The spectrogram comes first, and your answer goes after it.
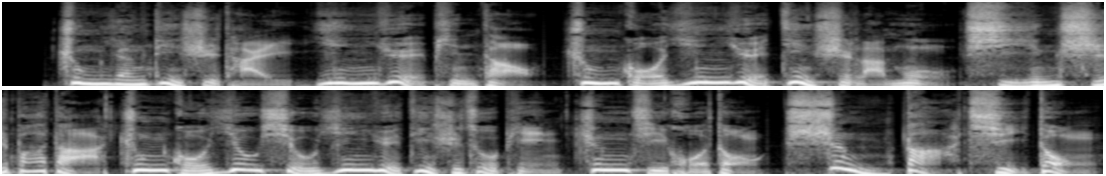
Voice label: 男声 广告; 中国音乐电视

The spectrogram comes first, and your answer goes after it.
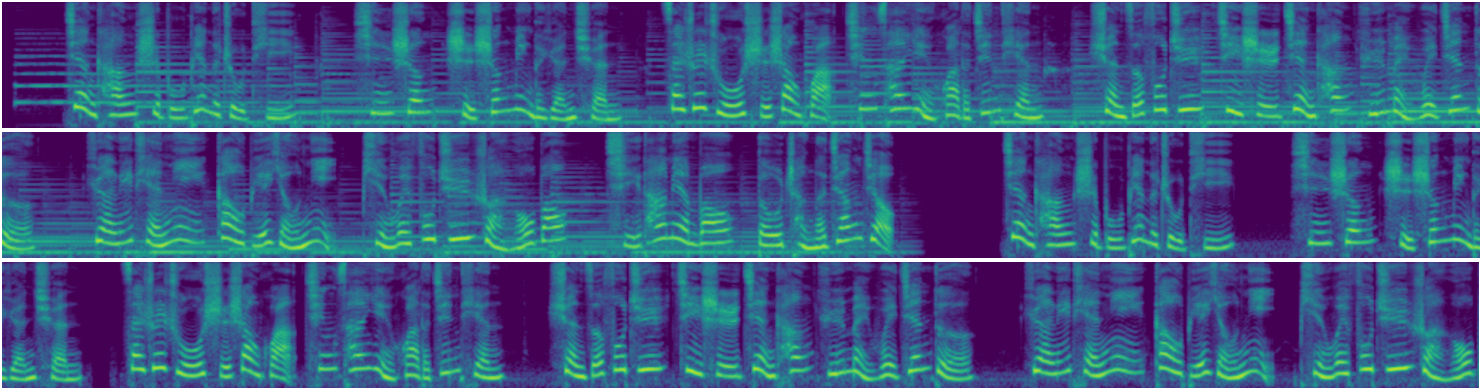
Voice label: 女-广告-温馨唯美

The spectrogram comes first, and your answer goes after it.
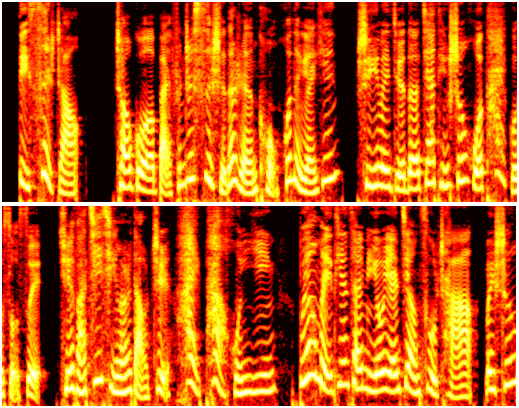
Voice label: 女 恐婚, 国语女声配音; 专题广告; 飞碟说

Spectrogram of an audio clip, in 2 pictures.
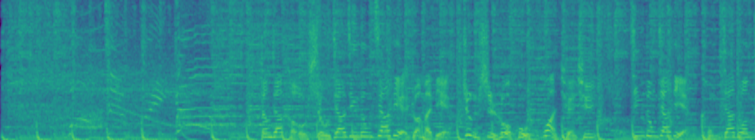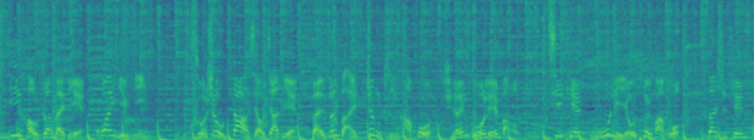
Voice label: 男 广告 家电, 国语男声配音; 京东家电

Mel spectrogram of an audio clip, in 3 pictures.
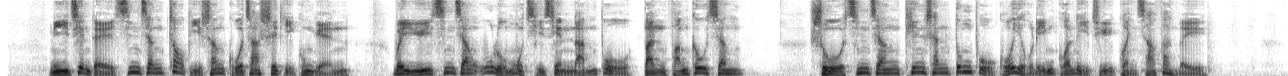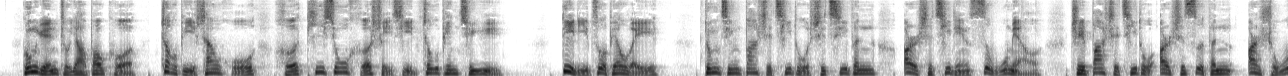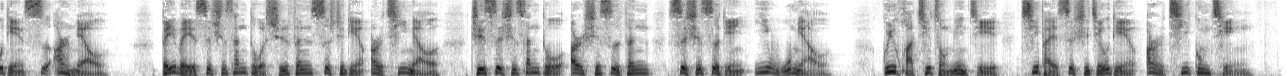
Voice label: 男 解说词 国家湿地公园申报片解说词; 照壁山

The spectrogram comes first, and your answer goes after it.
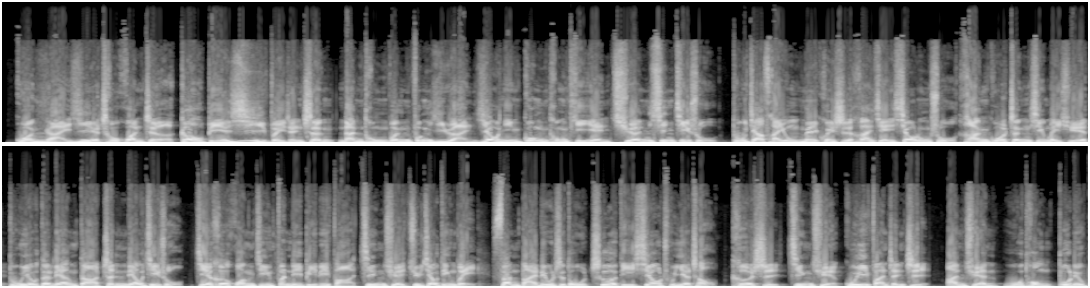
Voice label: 医疗广告, 男; 新闻广告专题颁奖; 南通腋臭

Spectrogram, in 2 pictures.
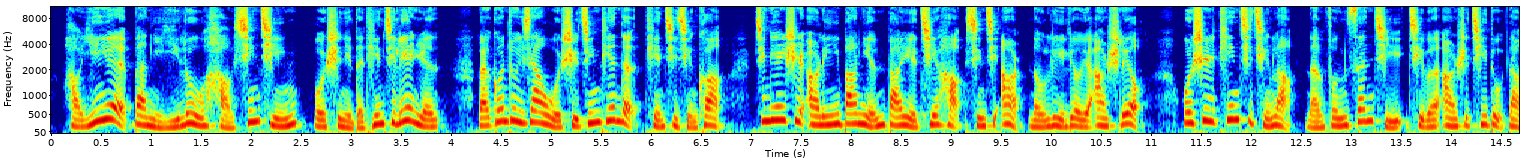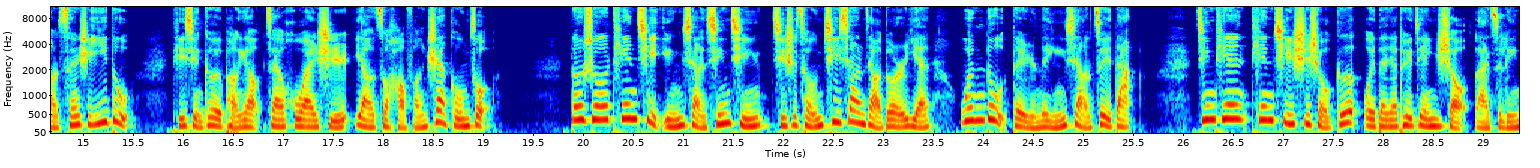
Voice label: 女 广播 天气播报主持人风格

